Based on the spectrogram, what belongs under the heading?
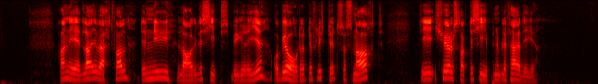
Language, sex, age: Norwegian, male, 31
